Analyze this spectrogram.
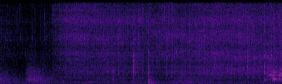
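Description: Hot ghee tempering in a kadai sizzling steadily as the cooked rice and moong dal for pongal are tipped in from the pressure cooker. The sizzle starts about a second in, and a few sharp knocks of the spoon on the pot come later.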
